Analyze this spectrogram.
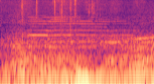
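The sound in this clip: A car driving along, its engine giving a steady, low rumble with a faint hum above it. The sound holds at an even, fairly loud level throughout, with no voices.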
